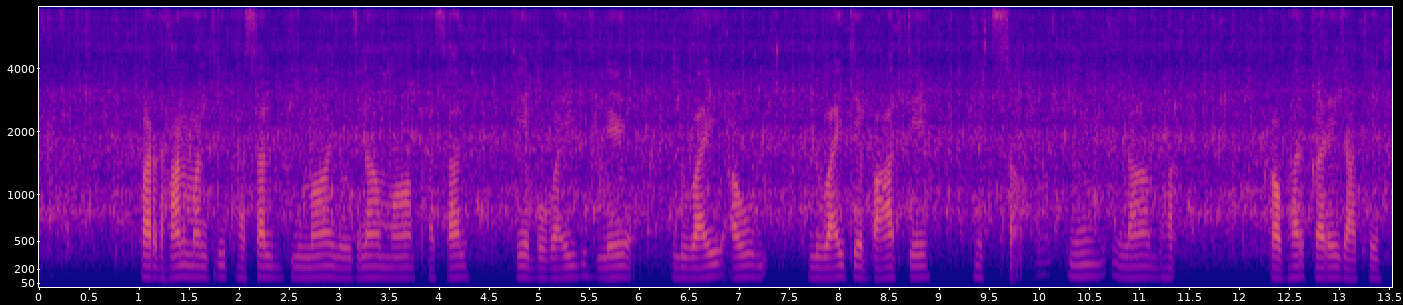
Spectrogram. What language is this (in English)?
Chhattisgarhi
